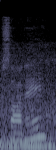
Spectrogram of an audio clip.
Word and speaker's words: Tsade: trouble pronouncing the letter Sade but if you think of pizza then uh you should be good to go yeah yeah and it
